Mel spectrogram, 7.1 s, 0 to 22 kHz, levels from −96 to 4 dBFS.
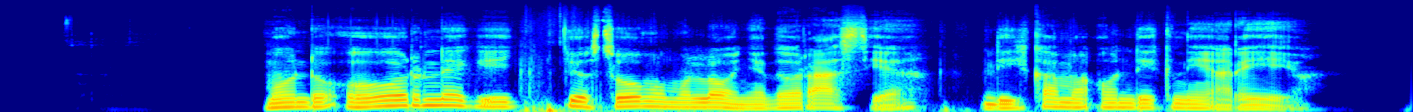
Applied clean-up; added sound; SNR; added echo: neural mask model DeepFilterNet 3.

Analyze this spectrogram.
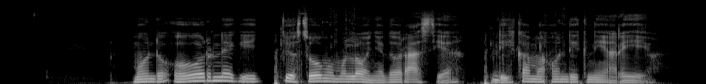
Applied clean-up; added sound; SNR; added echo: neural mask model Resemble Enhance denoiser.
